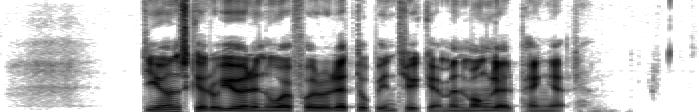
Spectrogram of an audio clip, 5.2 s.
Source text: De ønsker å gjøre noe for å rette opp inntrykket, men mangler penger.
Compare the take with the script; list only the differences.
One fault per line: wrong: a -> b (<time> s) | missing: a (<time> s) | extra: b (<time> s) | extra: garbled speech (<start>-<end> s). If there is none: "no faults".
no faults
